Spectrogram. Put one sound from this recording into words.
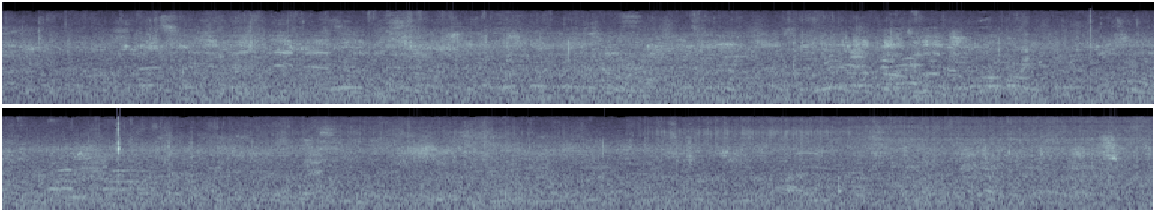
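Footsteps scuff on cobblestones.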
